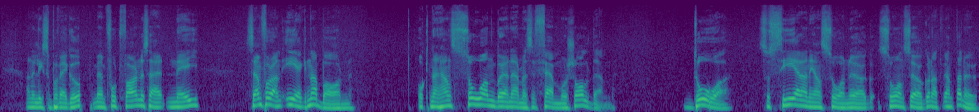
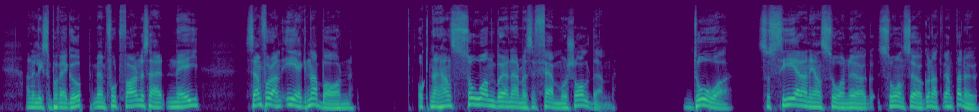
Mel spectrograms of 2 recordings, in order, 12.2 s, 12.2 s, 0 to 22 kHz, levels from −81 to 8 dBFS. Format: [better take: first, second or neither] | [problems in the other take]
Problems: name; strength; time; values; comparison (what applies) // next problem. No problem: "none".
second | hiss; faint; throughout; 25 dB below the speech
